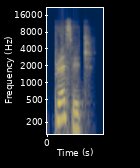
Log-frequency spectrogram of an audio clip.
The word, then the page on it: presage: Indian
